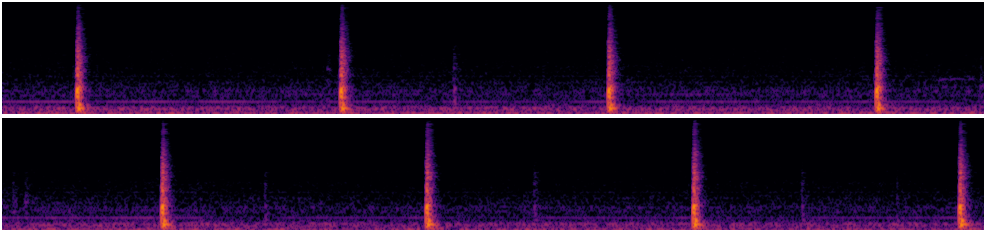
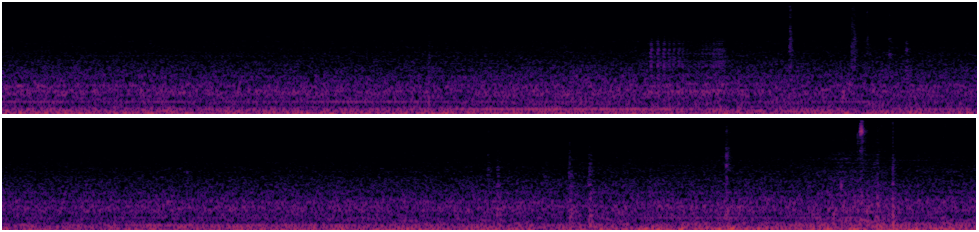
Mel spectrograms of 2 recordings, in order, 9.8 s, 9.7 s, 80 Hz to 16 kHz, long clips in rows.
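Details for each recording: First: 2008 Audi A6, ignition on during HVAC flap basic-settings adaptation under the dash: sharp even taps about every 1.3 seconds while other flap motors move; a faulty flap motor keeps knocking, possibly physically damaged. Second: 2008 Audi A6 after HVAC flap repair, ignition on during basic-settings initialization; faint, even flap motor hum under the dash with no flapping or clatter heard before, flap actuator now working normally.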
